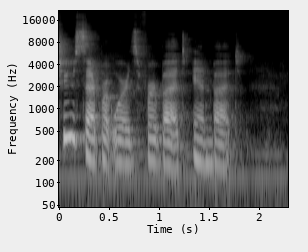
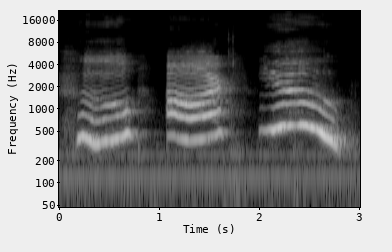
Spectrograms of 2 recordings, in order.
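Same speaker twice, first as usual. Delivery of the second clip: very high, quavering, trembling voice; 12 semitones higher, 7 dB louder than usual. The narrator questions a ghost floating over the bed at night: trembling voice. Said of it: "I asked in a trembling voice".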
